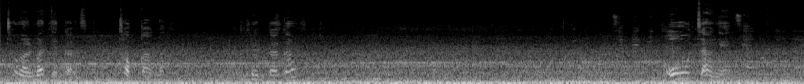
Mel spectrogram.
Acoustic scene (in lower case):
car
